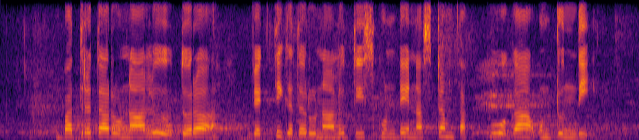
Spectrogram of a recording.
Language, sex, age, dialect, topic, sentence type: Telugu, female, 18-24, Southern, banking, statement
